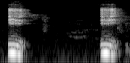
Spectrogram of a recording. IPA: i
